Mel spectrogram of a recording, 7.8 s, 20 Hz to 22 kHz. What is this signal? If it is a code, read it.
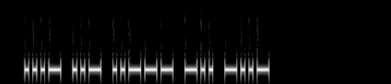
Morse code, heard as a keyed tone, about 16 wpm, 700 Hz. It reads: VU2DX
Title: DXCC-100 Call Signs - 5 Characters - 15wpm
